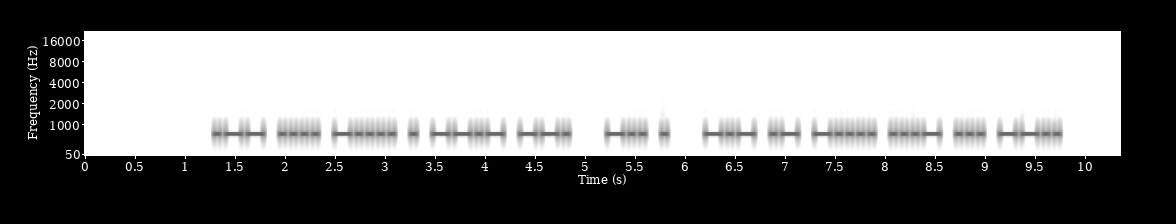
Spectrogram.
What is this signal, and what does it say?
Morse code, heard as a keyed tone, about 21 wpm, 700 Hz. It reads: WH6EQG DE KA6VSZ
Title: USA Callsign DE Callsign - 6 Characters - 22wpm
